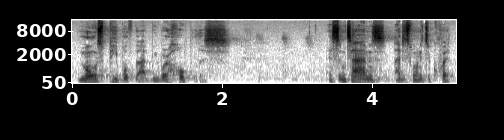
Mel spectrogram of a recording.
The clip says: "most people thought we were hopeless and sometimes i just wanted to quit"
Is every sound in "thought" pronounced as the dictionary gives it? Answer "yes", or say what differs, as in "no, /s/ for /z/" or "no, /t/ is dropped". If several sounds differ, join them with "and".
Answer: yes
